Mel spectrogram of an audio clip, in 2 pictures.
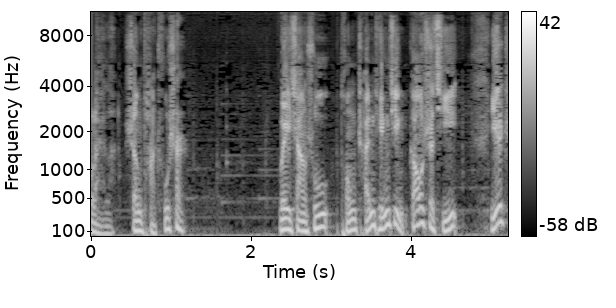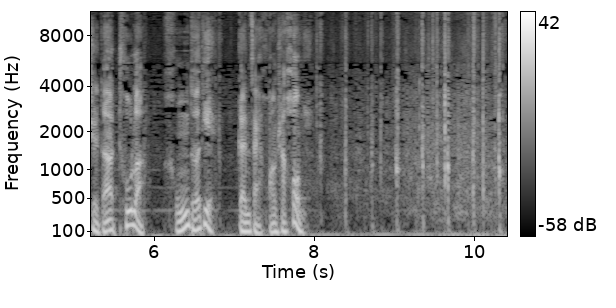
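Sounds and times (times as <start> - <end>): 
speech: 0.0 - 1.3, 2.4 - 8.0
horse hooves clip-clopping as it is led: 3.6 - 10.4.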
